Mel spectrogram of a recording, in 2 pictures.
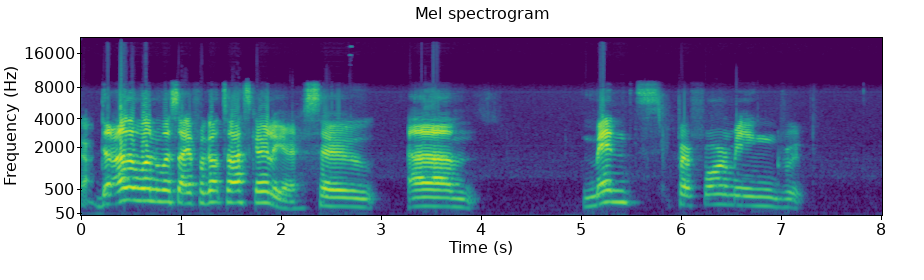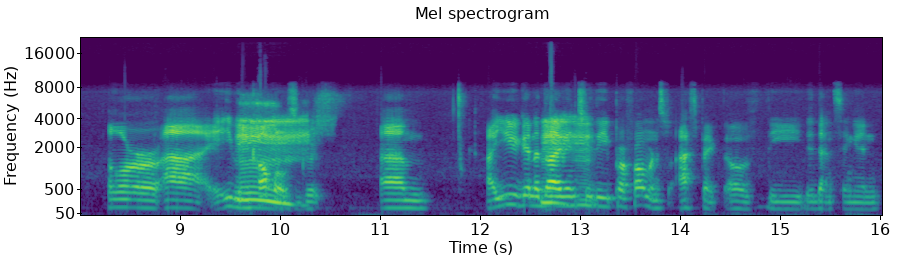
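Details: Adult speaker; typical speech.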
